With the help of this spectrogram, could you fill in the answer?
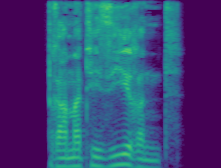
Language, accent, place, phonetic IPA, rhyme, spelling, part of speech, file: German, Germany, Berlin, [dʁamatiˈziːʁənt], -iːʁənt, dramatisierend, verb, De-dramatisierend.ogg
- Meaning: present participle of dramatisieren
